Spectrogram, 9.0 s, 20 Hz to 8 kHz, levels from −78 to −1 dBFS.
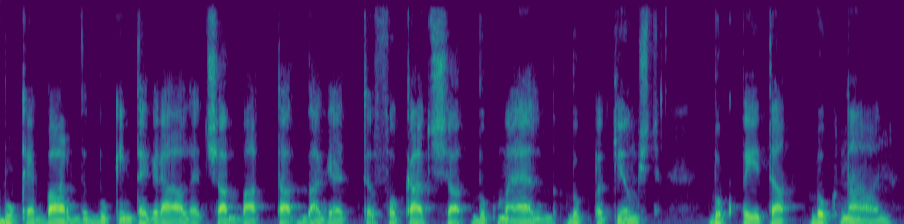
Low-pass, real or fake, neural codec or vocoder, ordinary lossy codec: none; fake; codec, 16 kHz, 4 kbps, FreqCodec, larger model; none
